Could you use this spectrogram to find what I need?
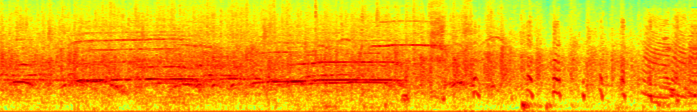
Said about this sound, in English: Where's the applause sound effect? Wait.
